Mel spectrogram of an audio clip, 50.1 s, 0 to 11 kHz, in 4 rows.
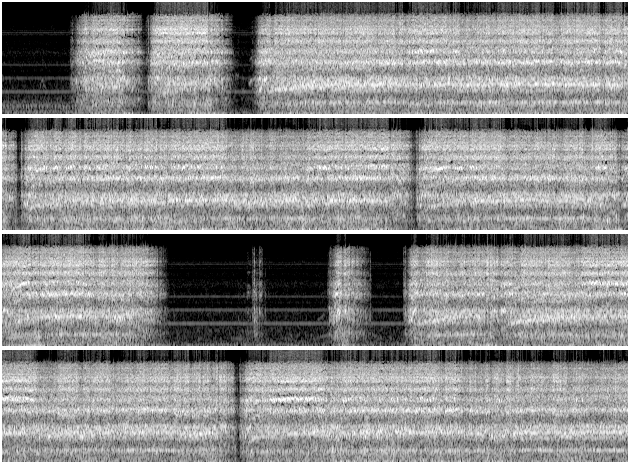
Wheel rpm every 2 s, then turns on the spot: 0, 140, 130, 210, 220, 230, 130, 230, 230, 230, 130, 230, 170, 190, 0, 10, 60, 190, 210, 220, 210, 170, 220, 220, 230.
none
